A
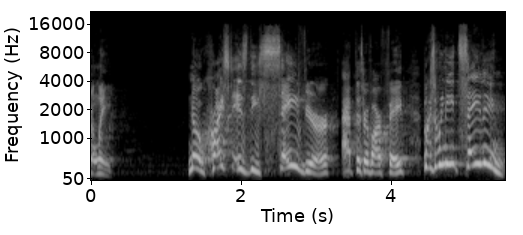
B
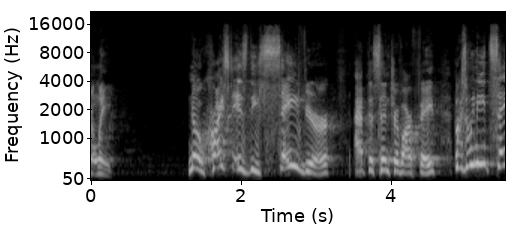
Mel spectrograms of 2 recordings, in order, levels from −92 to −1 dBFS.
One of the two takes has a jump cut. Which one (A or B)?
A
